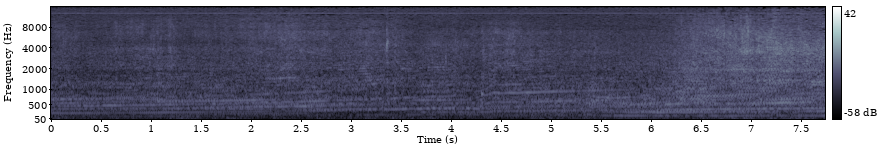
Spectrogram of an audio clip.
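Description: Race cars lapping the Circuit of the Americas in a super lap battle, a faint, distant engine drone with rising and falling pitch as cars pass, steady throughout.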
